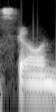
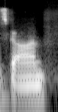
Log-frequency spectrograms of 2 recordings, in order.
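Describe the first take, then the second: First: The vowel does not rhyme with gone. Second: The vowel rhymes with gone. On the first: "they still call it a, a scone" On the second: "it's usually scone, like gone"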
